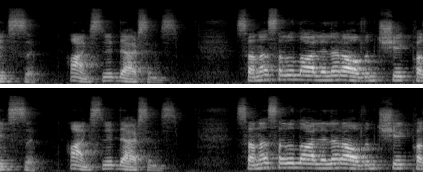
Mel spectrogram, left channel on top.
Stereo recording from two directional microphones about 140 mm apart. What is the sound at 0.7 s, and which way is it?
Speech, 20° right (ahead or behind).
